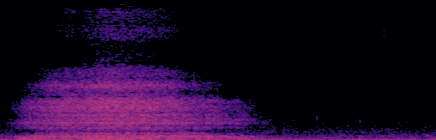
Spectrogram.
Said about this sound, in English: Take a deep breath in.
